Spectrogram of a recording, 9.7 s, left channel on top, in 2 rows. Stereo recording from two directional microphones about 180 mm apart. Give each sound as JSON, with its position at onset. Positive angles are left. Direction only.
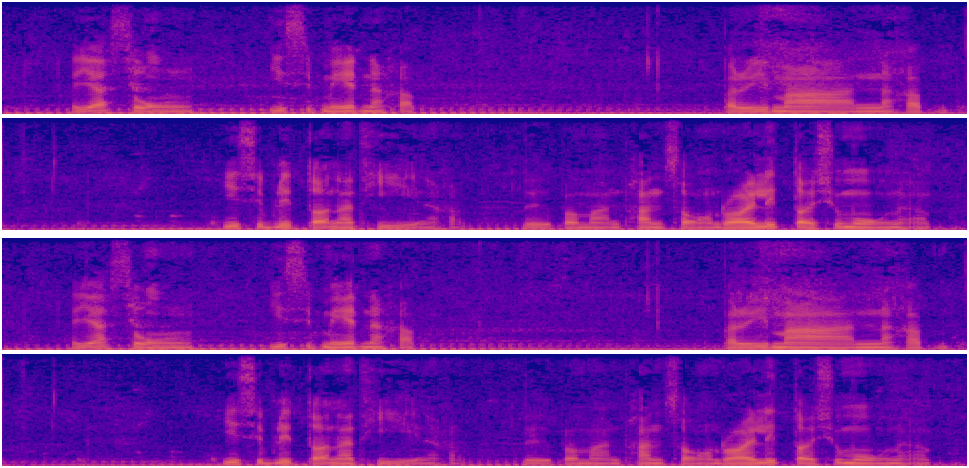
{"t": 0.3, "sound": "speech", "side_deg": -25}
{"t": 3.6, "sound": "speech", "side_deg": -20}
{"t": 5.9, "sound": "speech", "side_deg": -25}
